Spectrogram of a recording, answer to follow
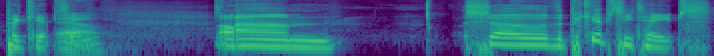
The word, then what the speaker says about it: Poughkeepsie: have like and it's it's spelled like dough but with a p and then keep so like I just poke see yeah but it's pronounced Poughkeepsie um so the Poughkeepsie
